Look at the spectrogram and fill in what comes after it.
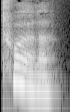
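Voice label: "twirler", English, British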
